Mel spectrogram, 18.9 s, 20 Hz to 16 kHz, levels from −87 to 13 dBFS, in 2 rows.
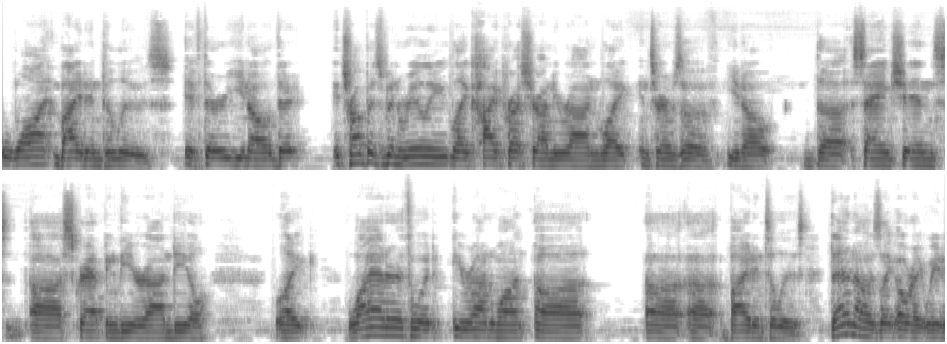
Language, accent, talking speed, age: English, American, 165 wpm, 20-39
